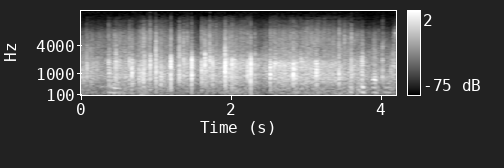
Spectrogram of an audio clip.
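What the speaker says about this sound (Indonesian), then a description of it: "Tepuk tangan untuk beliau" Scattered audience applause for a speaker at a religious lecture gathering, uneven claps of moderate loudness with crowd murmur and a voice underneath.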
